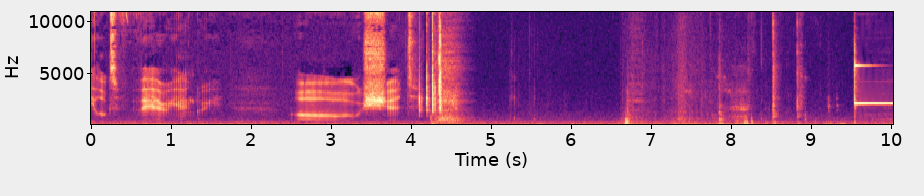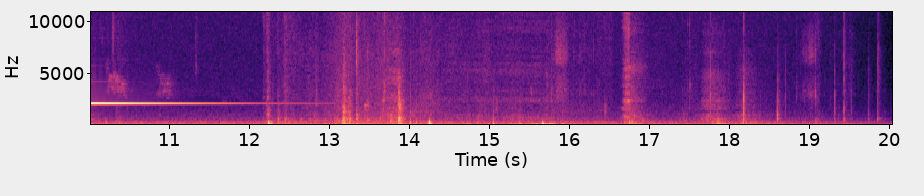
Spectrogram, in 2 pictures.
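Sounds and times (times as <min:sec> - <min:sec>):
bell-like ding: 0:09.6 - 0:13.1.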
